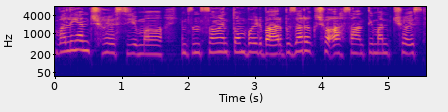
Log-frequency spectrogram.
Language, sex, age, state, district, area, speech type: Kashmiri, female, 18-30, Jammu and Kashmir, Bandipora, rural, spontaneous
